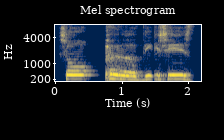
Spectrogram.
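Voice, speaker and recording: A man with a strong Italian accent presenting a technical webinar, speaking haltingly with frequent pauses and restarts. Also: high voice, steady tone, dark tone, lo-fi sound. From Italy. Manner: halting, many fillers and restarts.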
